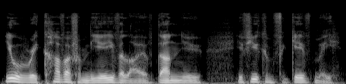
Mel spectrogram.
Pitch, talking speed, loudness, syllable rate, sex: 95 Hz, 260 wpm, -18 LUFS, 6.6 syllables/s, male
